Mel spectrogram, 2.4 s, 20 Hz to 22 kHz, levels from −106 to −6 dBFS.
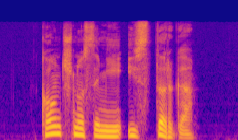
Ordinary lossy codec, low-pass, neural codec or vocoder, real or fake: none; none; none; real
